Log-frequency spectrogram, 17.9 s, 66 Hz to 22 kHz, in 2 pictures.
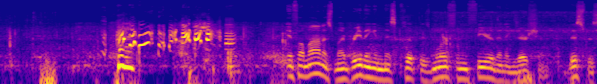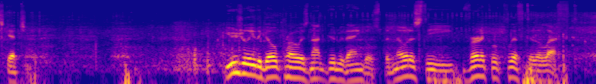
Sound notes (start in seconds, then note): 1.5 random child's giggle used as censor noise; 3.0 heavy breathing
